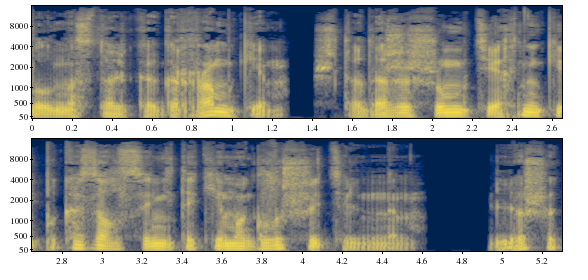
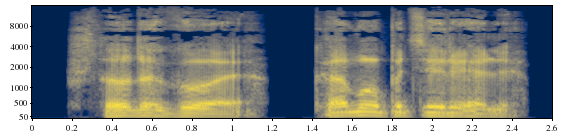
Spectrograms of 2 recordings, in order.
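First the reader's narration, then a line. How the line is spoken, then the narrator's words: Menacing question. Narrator (Russian): грозно спросил бритоголовый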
